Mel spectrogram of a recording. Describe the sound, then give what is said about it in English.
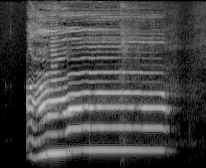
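A person's voice imitates a Bigfoot yell: one loud, sustained howl of about two seconds that climbs briefly at the start, then holds a steady tone before cutting off. “That was my failed attempt of doing a Bigfoot yell.”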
